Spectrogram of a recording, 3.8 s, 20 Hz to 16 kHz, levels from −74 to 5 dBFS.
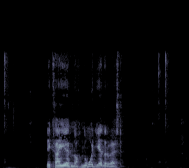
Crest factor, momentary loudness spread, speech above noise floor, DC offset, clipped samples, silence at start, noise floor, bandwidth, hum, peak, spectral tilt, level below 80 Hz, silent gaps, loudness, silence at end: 20 dB; 23 LU; 45 dB; under 0.1%; under 0.1%; 0.05 s; -71 dBFS; 11.5 kHz; none; -8 dBFS; -5 dB/octave; -62 dBFS; none; -26 LUFS; 0.45 s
